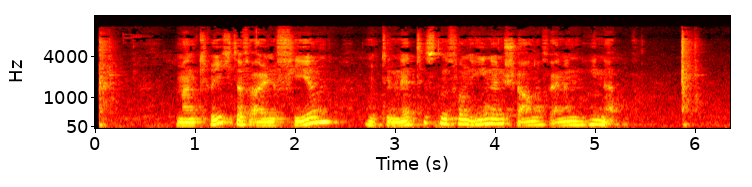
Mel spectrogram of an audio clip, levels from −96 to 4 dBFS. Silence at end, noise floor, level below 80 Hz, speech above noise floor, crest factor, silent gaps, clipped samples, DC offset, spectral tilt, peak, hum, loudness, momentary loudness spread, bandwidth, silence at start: 0.3 s; -46 dBFS; -48 dBFS; 27 dB; 16 dB; none; under 0.1%; under 0.1%; -5 dB/octave; -4 dBFS; none; -20 LUFS; 9 LU; 11.5 kHz; 0.05 s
